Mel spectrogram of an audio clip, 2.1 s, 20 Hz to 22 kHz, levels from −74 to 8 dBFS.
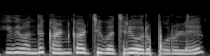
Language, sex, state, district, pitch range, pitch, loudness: Tamil, female, Tamil Nadu, Kanyakumari, 255-285 Hz, 270 Hz, -14 LUFS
